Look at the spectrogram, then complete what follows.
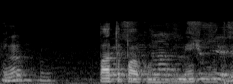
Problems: constant background noise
